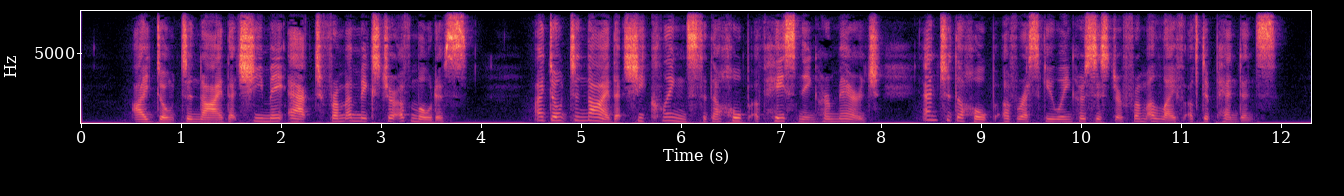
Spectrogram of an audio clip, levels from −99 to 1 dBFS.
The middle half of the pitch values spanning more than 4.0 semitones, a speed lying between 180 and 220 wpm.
Yes: average, 4.7 semitones; average, 185 wpm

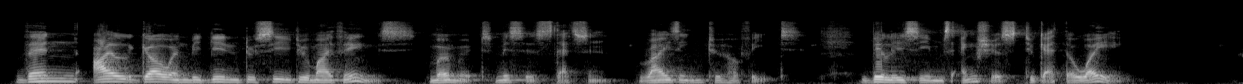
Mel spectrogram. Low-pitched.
Yes: low, 105 Hz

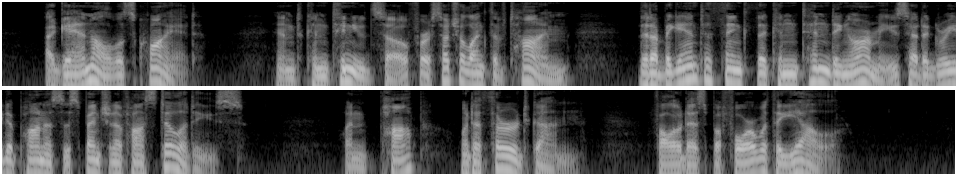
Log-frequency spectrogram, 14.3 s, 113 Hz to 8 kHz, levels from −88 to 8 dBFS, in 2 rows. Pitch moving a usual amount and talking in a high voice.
No: average, 4.8 semitones; low, 105 Hz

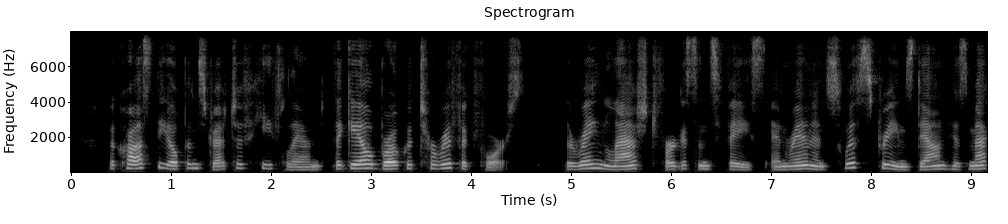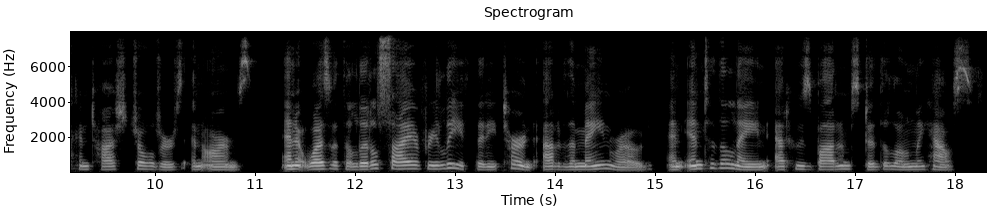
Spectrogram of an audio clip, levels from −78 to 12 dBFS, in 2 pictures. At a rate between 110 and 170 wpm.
No: average, 185 wpm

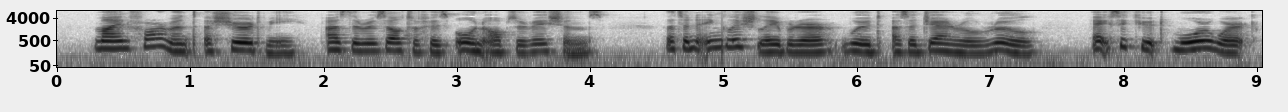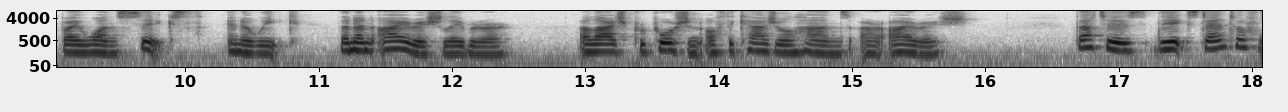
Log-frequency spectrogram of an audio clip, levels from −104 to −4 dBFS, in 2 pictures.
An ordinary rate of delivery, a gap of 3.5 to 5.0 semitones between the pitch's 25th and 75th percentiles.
Yes: average, 165 wpm; average, 4.3 semitones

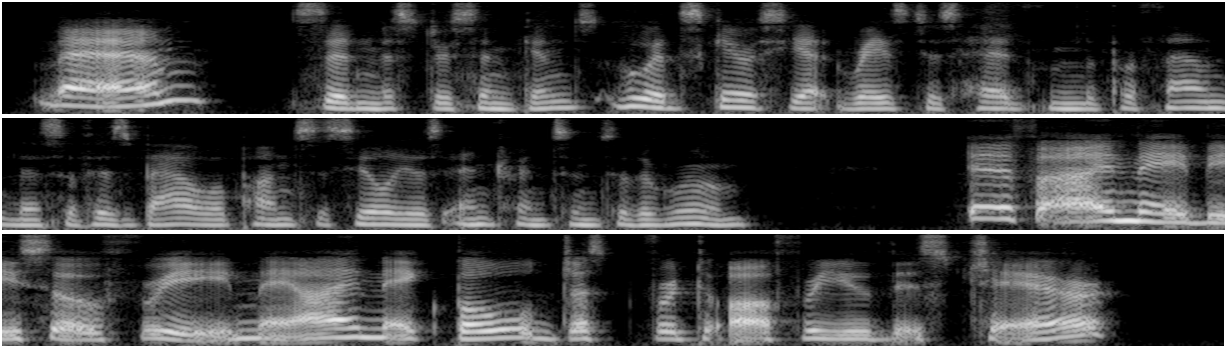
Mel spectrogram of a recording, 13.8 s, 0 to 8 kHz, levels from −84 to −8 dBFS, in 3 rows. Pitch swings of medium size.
Yes: average, 5.0 semitones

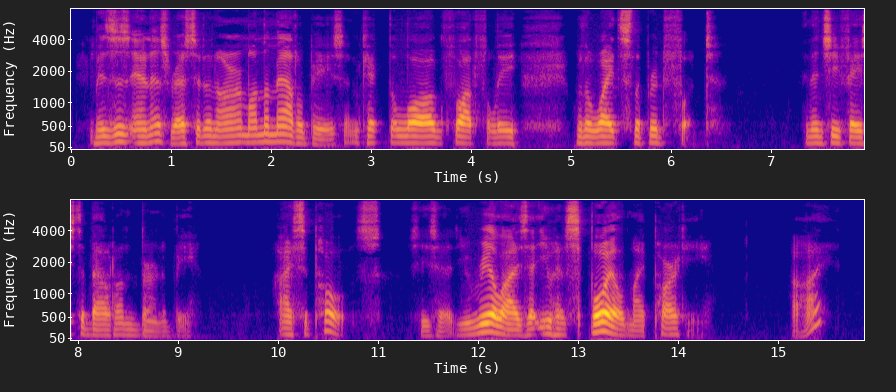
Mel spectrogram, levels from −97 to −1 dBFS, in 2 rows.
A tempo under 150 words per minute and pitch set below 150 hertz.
Yes: average, 140 wpm; medium, 140 Hz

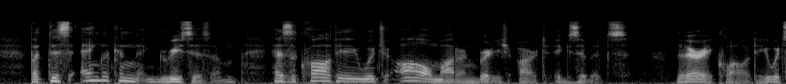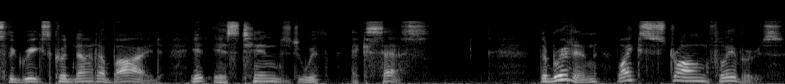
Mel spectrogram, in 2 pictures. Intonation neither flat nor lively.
No: wide, 5.9 semitones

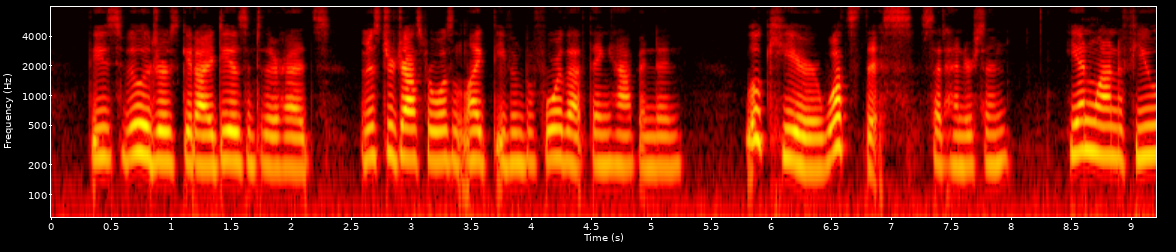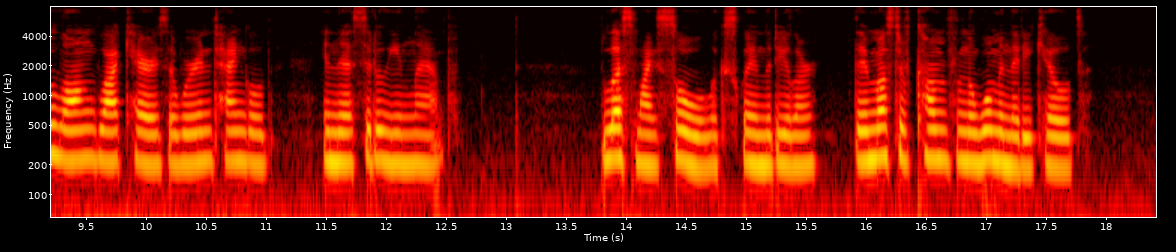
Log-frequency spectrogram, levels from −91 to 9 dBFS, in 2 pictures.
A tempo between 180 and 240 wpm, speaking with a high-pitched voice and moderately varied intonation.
No: average, 185 wpm; high, 215 Hz; narrow, 2.1 semitones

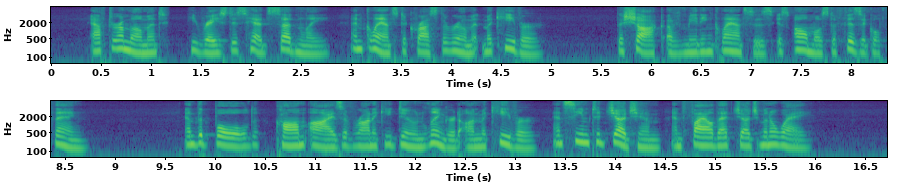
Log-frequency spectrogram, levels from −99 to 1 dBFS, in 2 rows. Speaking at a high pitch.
No: medium, 160 Hz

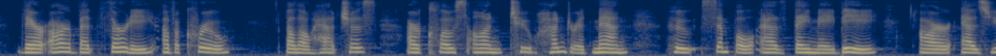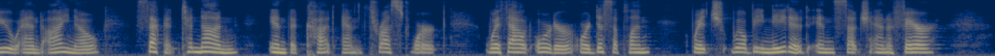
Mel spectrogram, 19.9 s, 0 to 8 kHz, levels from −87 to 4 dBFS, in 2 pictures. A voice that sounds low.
No: high, 205 Hz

